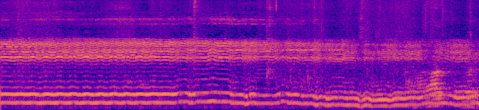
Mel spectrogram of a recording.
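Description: A man's voice singing an Urdu devotional poem, drawing out one long held note that wavers, dips and slides back up near the end.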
